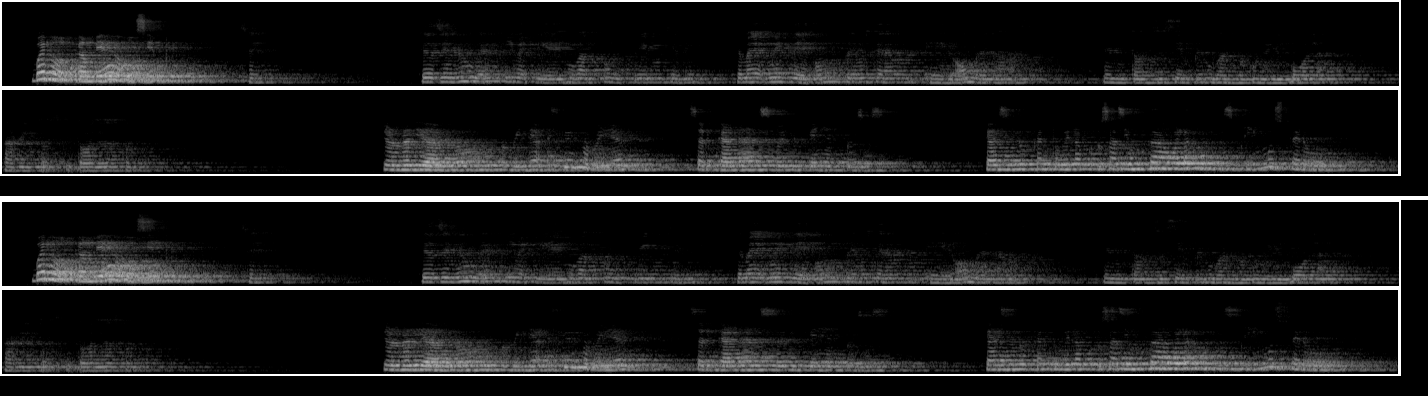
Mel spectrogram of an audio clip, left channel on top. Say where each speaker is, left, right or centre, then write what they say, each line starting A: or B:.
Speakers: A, on the left (about 25°); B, on the left (about 45°).
A: bueno, cambiábamos siempre.
B: sí. Yo siempre jugué aquí, me crié jugando con mis primos y así. Yo me, me crié con primos que eran eh, hombres nada más. Entonces siempre jugando con ellos bola, carritos y todas esas cosas.
A: Yo en realidad no, mi familia, es que mi familia cercana es muy pequeña, entonces casi nunca tuve la, o sea, sí jugaba bola con mis primos, pero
